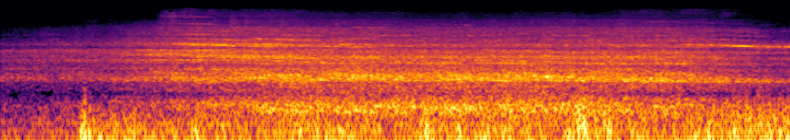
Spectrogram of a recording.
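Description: Queensland Rail electric suburban train passing close by, its wheels rumbling on the rails with a high whine of several steady tones over the top. It grows loud about a second in and holds until near the end.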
